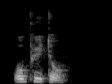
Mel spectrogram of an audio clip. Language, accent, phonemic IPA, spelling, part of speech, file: French, France, /o ply to/, au plus tôt, adverb, LL-Q150 (fra)-au plus tôt.wav
- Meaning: 1. at the earliest, at the soonest, no sooner than 2. as soon as possible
